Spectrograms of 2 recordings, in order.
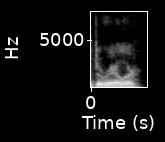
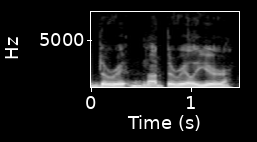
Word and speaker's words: derailleur: But yeah, the correct pronunciation is derailleur, not derailleur.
